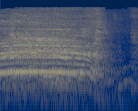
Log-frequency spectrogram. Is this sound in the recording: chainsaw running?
no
